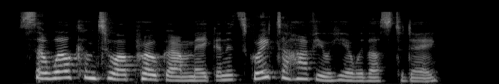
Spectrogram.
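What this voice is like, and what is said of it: Raspy, hoarse voice. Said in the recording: “Please forgive my raspy voice. I have a nasty cold.”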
